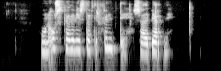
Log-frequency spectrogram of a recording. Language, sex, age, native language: Icelandic, female, 20-29, Icelandic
